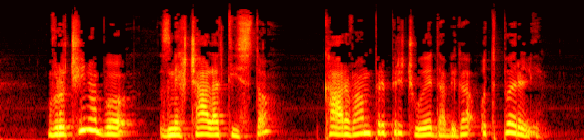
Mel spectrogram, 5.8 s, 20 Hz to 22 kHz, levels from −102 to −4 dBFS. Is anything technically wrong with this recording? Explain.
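No, nothing technically wrong is audible anywhere in this speech recording.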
